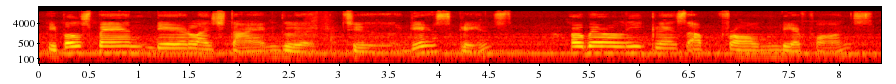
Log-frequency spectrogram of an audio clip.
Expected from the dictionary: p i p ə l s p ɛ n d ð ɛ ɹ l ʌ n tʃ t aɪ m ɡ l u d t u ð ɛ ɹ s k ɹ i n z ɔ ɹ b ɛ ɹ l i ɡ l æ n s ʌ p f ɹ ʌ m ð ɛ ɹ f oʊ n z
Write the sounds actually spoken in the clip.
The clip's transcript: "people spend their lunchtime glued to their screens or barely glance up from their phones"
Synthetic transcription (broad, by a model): p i p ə l s p ɛ n d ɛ ɹ l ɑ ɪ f t aɪ m ɡ u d t u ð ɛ ɹ s k ɹ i n s ɔ ɹ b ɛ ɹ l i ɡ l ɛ n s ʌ p f ɹ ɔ m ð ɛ ɹ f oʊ n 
